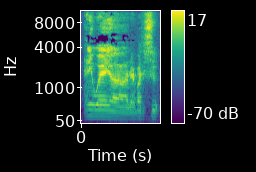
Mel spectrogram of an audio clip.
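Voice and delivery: ordinary delivery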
